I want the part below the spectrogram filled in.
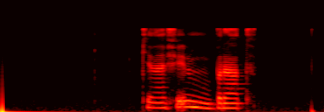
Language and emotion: Russian, neutral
